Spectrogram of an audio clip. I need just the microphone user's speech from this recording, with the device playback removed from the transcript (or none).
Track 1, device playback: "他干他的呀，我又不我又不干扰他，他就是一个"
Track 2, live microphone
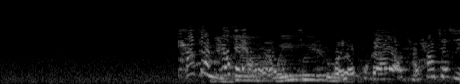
你将回归中国。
